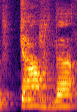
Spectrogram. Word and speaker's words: Guv'nor: I could pronounce as a Londoner I can pronounce it it's called The Gardener it's the governor VIP um it's a wine market in the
